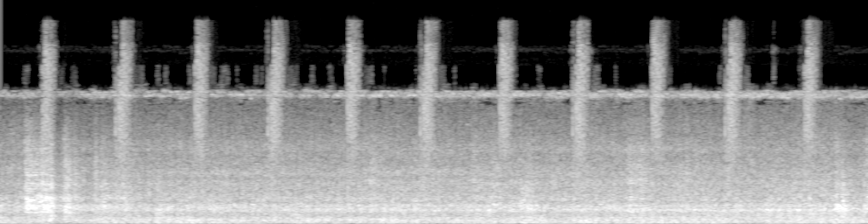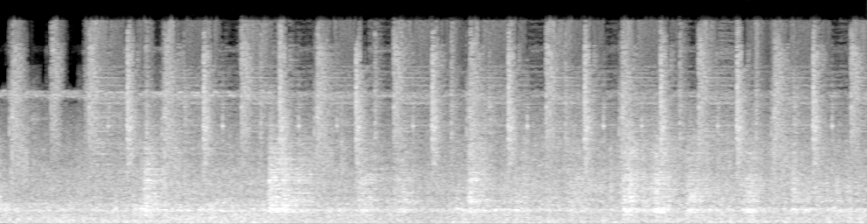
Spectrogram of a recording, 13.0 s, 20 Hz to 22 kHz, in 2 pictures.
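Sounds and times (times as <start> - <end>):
industrial shredding machine grinding: 6.0 - 13.0.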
